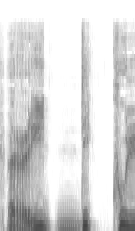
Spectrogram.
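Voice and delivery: slow, firm, clearly spoken Ridiculus; a teacher casting steadily and distinctly. Acted. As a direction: take control with one calm spell. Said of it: "bardzo stanowczo i wyraźnie".

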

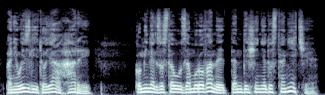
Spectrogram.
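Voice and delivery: high, loud call into the wall. Acted. Harry calls through the wall to Mr Weasley, loud call. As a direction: make yourself heard through bricks. Calling through bricked fireplace.

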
